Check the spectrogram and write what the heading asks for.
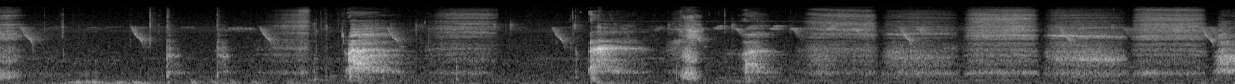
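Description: A man's wheezing, hissing breaths through the mouth from the burning heat of raw onion with chili sauce. Two sharp louder breaths about three and a half and six seconds in, then about five long hissing breaths in a row near the end.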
